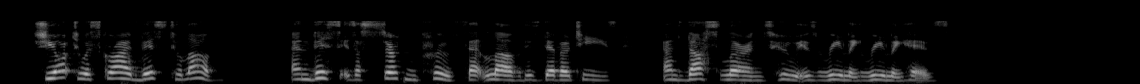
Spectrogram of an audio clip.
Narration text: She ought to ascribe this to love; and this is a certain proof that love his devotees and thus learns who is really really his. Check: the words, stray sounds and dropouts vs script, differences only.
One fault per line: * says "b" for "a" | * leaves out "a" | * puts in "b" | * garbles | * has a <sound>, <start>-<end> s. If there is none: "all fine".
all fine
